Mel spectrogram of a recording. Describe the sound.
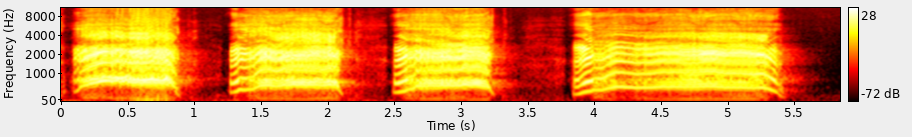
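A person imitates a cockatoo with four loud, harsh, raspy screeches, the last one longest, separated by brief pauses, with no other sounds.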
